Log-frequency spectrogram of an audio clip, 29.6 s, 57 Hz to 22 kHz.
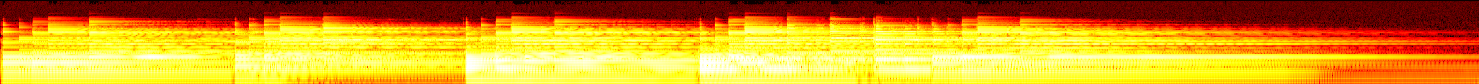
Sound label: Boss RE-202 Old Tape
